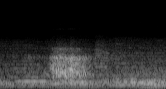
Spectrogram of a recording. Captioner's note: exhaling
